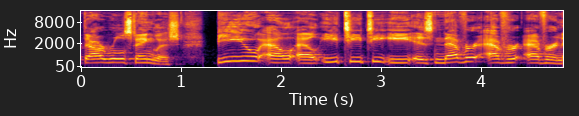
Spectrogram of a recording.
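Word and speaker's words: bullette: and so forth there are rules to english b-u-l-l-e-t-t-e is never ever ever in any form of english boule it's either bullet because you're pronouncing it or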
